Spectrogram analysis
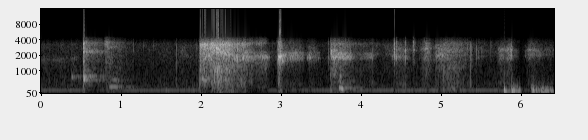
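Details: Two sharp, explosive sneezes with short gasps and throaty sounds between them, over a steady low hum in the room: sneezing.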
